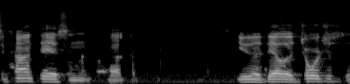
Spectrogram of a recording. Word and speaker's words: Unadilla: So now what the Hog Drop is, though, it's a contest in Unadilla, Georgia. Did I say it right? Yep, Unadilla in downtown.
